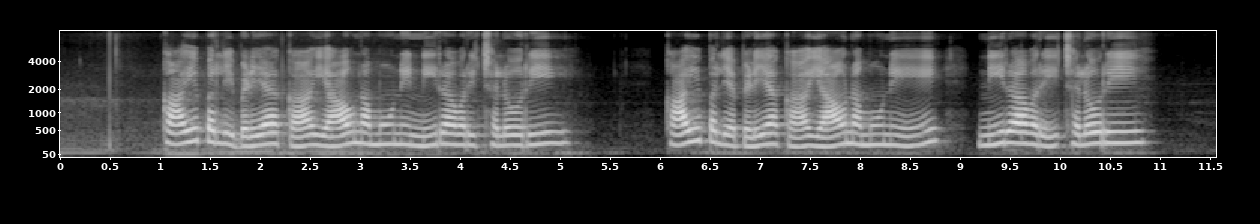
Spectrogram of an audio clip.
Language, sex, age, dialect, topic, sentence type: Kannada, female, 31-35, Dharwad Kannada, agriculture, question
